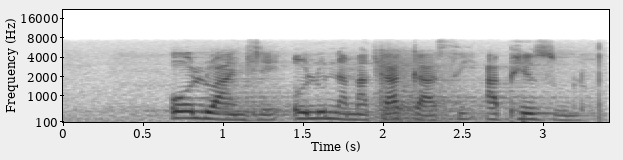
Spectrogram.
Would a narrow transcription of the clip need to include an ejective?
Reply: no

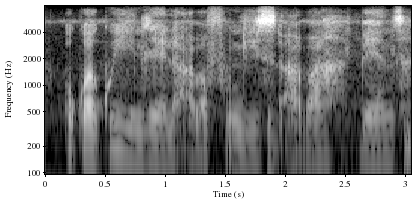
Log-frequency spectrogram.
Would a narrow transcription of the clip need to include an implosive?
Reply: yes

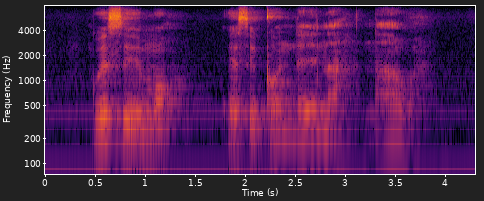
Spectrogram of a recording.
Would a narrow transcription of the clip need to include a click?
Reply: yes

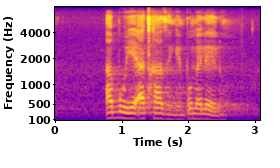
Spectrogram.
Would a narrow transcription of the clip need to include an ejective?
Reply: yes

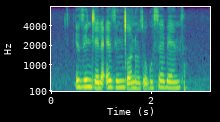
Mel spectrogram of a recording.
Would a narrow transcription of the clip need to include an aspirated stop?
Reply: no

